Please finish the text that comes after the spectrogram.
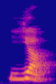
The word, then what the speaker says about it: il y a: Il y a, which means there is or there are, is often pronounced ya. In fact, it's rarely pronounced il y a. Most people would just say ya.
